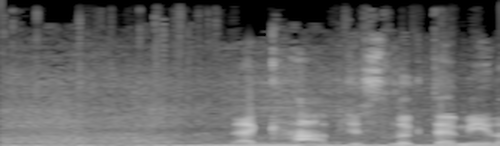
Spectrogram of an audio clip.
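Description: A motorcycle engine revs up.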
